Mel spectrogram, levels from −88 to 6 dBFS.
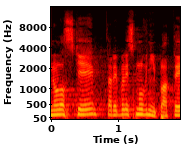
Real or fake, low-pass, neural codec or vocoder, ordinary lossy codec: real; 14.4 kHz; none; AAC, 48 kbps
